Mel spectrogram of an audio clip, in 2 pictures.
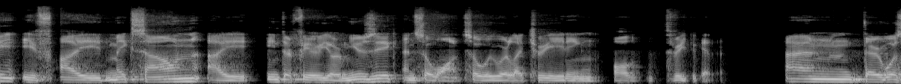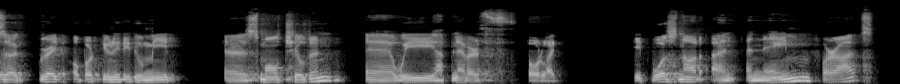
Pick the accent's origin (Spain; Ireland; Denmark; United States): Spain; I'm from Spain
